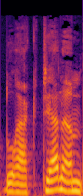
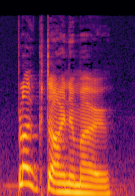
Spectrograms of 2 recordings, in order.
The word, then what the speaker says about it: BLKDNM: Like there's a company in San Francisco called, I believe it's called Black Denim, but it's spelled B-L-K-D-N-M. – It's a risk. If you weren't familiar with Black Denim, you might insert the wrong vowels. Bloke Dynamo. Balked name? – Yes, that is a liability.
